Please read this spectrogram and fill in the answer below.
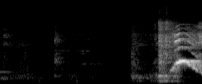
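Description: Near silence for about a second and a half, then a voice saying "yes" near the end.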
